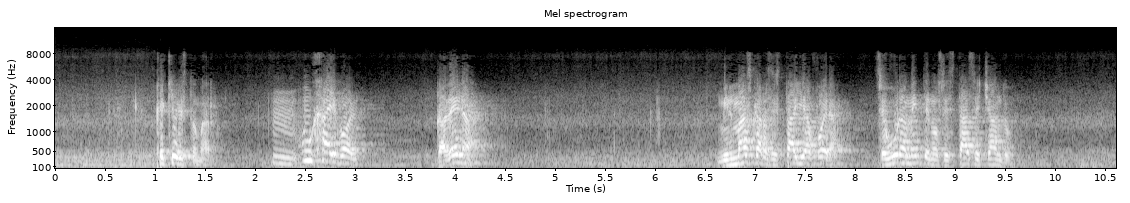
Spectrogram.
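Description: Men talk nearby in short, lively phrases.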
